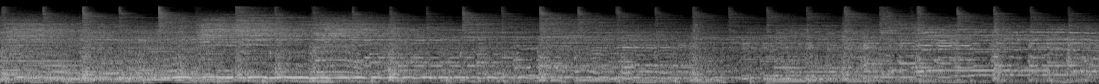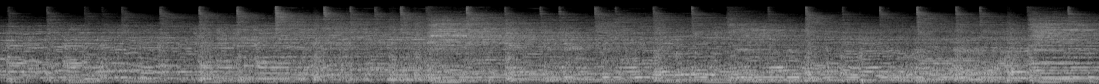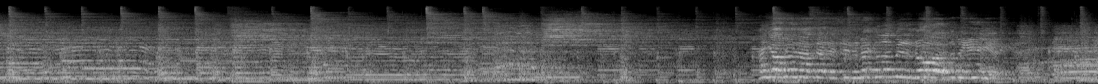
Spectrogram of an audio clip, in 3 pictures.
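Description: Live electric band playing an instrumental passage: electric guitar lead lines with bending, wavering notes over bass guitar and a drum kit with cymbals.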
